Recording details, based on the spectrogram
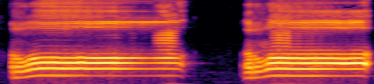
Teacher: आपकी जुबान जो है आगे से हल्की सी ऊपर की तरफ उठेगी और ज्यादा भी नहीं उठानी बल्कि थोड़ा मोटा जैसे पढ़ना है।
